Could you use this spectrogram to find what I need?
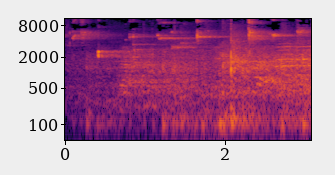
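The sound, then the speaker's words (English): A basketball is dribbled on the court during a high school game, a few dull bounces sounding beneath continuous play-by-play commentary and the murmur of the gym. “Marshfield on the dribble, driving it down the lane around Murphy.”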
